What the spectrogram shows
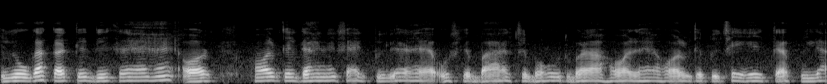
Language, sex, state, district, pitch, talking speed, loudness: Hindi, female, Bihar, Patna, 155 Hz, 175 wpm, -18 LUFS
